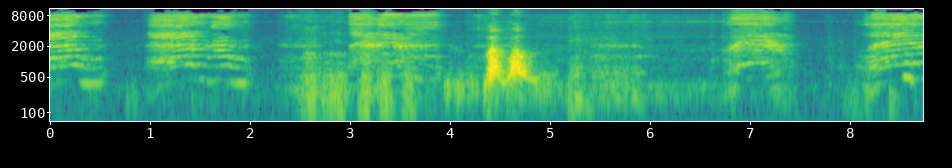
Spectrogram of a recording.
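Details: Indoor French Bulldog whining along with a bulldog crying on television; short, high, quavering cries separated by silences, with a louder sharp burst midway and some low rumbling between cries.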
